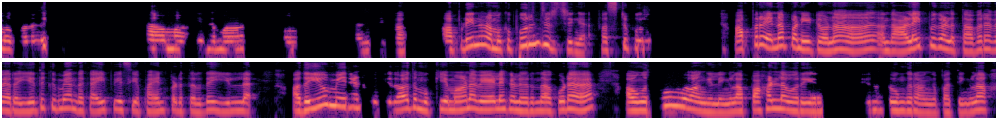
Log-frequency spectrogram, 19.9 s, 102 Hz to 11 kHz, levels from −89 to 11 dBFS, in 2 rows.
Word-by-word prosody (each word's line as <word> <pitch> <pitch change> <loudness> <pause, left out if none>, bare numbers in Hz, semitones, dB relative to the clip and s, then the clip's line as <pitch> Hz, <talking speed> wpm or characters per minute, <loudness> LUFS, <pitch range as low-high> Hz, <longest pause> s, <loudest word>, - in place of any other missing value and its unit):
நம்ம 220 - +2
குழந்தை 210 +2 -2 1.1
ஆமா 225 -1 +2 0.2
இதமா. 210 -1 -2 0.6
ஓ! 195 - -6 0.7
கண்டிப்பா. 185 0 -9 0.5
அப்டின்னு 260 +9 +2
நமக்கு 230 -1 +1
புரிஞ்சிருச்சுங்க. 280 - +2
ஃபர்ஸ்ட்டு 200 +4 -6
புரிஞ்சு 220 0 -5 0.9
அப்புறம் 310 -3 +2
என்ன 275 +3 +5
பண்ணிட்டோனா, 210 -3 +3 0.4
அந்த 190 0 -2
அழைப்புகள 245 0 +2
தவிர 200 +4 -2
வேற 185 -1 0 0.2
எதுக்குமே 240 +2 -4
அந்த 190 -2 -3
கைபேசிய 200 +1 -3
பயன்படுத்துறதே 185 0 -4 0.2
இல்ல. 190 0 -3 0.5
அதையும் 255 +11 +5
மீறி 270 -2 +2
நமக்கு 370 - -10
எதாவது 220 +5 +3
முக்கியமான 205 +3 0
வேலைகள் 210 -1 +2
இருந்தா 190 +1 -1
கூட, 220 +2 +3 0.6
அவங்க 195 +1 +5 0.2
தூங்குவாங்க 255 -11 +3
இல்லைங்களா? 170 +2 +1
பகல்ல 225 +1 +2
ஒரு 185 -1 0
2 185 +1 -3 0.3
மணி - - -16
நேரம் 195 -1 -9
தூங்குறாங்க 190 -4 -1
பார்த்தீங்களா? 170 +4 -1
205 Hz, 125 wpm, -21 LUFS, 190-230 Hz, 1.1 s, என்ன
